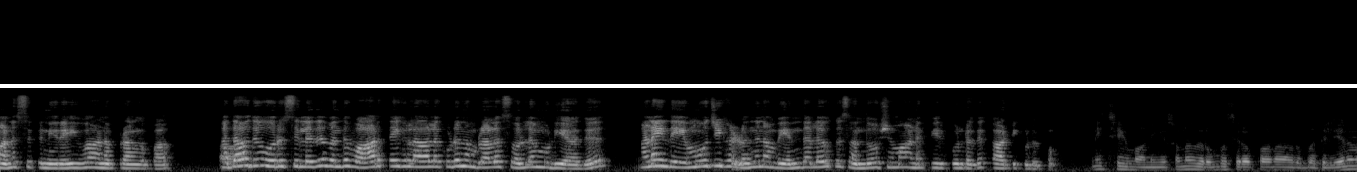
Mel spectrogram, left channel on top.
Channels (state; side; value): silent; left; 57 dB below the other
